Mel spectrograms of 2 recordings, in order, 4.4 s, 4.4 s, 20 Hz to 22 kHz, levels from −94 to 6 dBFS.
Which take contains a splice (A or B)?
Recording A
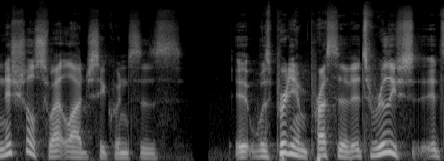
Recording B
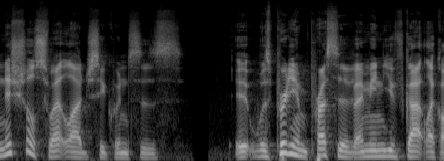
B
